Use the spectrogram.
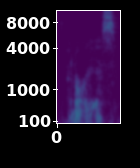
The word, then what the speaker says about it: Honorius: Think if Joffrey had a little less audacity, I would give that to her brother, Honorius, spelled like honor, I-O-U-S, Honorius.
